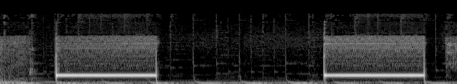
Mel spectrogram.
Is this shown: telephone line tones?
yes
